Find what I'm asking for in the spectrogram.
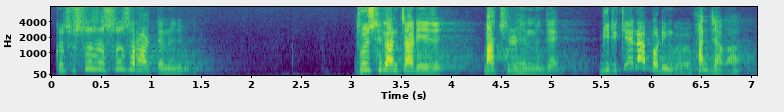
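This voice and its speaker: A man's voice: sits high, moderate pace. Male pastor preaching in a reverberant church. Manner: animated storytelling, often checks in with the congregation. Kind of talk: Sunday sermon with a told story. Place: church sanctuary. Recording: long church hall reverb.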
